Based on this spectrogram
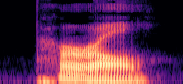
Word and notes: pearl: American English

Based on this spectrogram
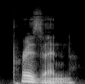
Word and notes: prison: American English

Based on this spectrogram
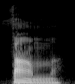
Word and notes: thumb: American English

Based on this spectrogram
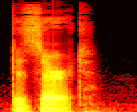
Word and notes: dessert: American English

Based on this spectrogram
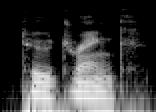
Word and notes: to drink: American English

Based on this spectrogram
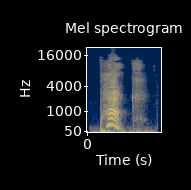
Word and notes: peck: British English

